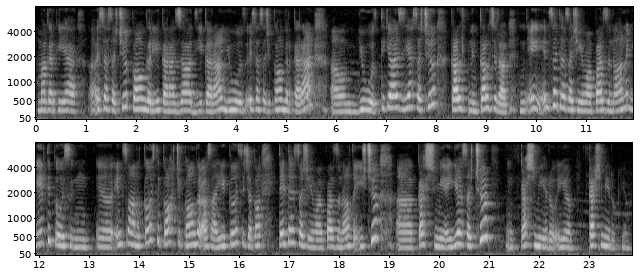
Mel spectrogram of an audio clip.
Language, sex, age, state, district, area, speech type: Kashmiri, other, 30-45, Jammu and Kashmir, Budgam, rural, spontaneous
